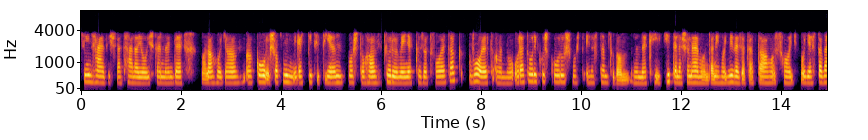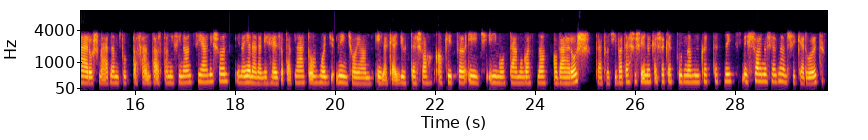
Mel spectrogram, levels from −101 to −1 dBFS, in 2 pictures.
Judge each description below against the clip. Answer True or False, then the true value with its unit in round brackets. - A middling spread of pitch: False (2.2 semitones)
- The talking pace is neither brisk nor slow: True (145 wpm)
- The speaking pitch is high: True (195 Hz)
